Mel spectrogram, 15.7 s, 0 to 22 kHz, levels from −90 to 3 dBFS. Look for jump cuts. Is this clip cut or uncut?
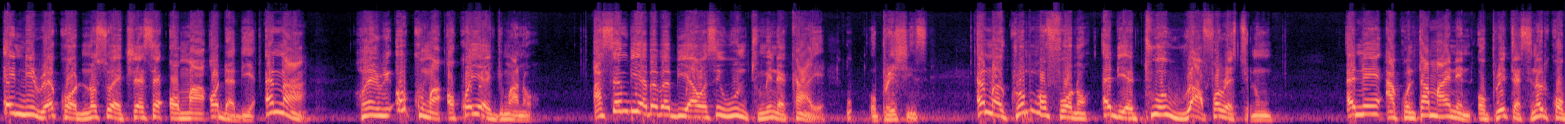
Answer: cut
